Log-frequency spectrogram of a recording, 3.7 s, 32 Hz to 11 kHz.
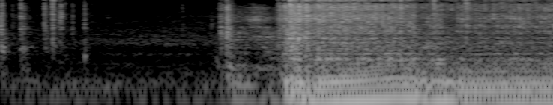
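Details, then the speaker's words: Chevy S10 drift truck after a tune-up with new plugs, wires and coil; brief cranking, then it catches at once into a deep, loud, even idle with no misfire. It sounds much better than before. "This thing ain't never barked like that. Oh. That sounds a lot fucking better."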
